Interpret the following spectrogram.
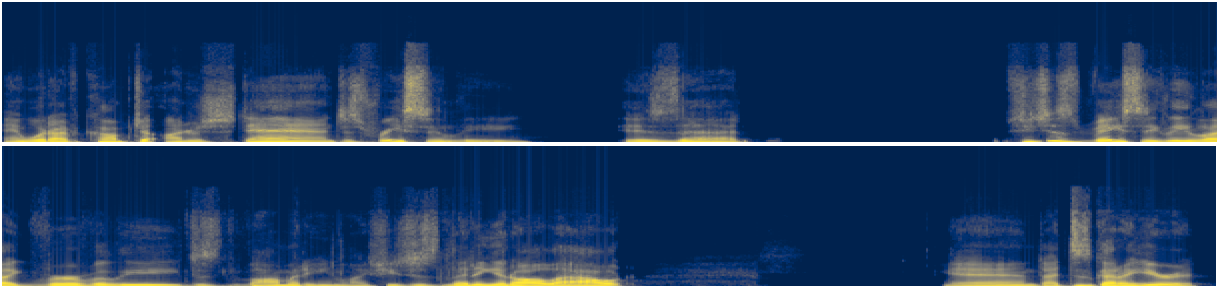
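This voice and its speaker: A man's voice: a little high, animated, a little slow, pauses often, darkish tone, no echo. A man in his thirties co-hosting a podcast, speaking in a reflective, hesitant way and often stopping to restart his thoughts. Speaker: podcast co-host. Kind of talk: casual conversation.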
